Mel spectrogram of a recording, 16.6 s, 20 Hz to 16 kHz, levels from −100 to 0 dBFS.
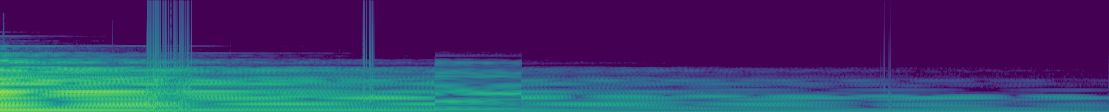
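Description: From 2.2 to 2.88 s, at 5.45 to 5.61 s, and again at 13.21 to 13.36 s, the processor falls behind and skips run after run of short buffers, which fits buffers of around 7 ms. The result is processor overload crackle: gritty, tearing bursts riding on the sound.

Between 6.53 and 7.83 s, a section at the wrong speed plays 1.29 times too fast, likely from being fitted to the wrong clock. Everything in that stretch rises about four semitones and hurries, then drops back to normal pitch and pace.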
